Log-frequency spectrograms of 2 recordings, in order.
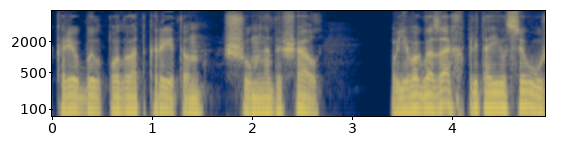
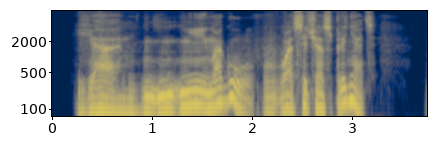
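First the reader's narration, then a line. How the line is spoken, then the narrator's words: Trembling voice. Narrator (Russian): дрожащим голосом проговорил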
